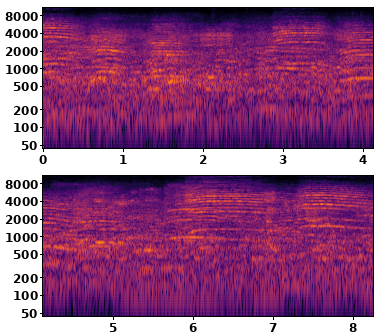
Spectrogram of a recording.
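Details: Market goats at Citeko, Plered, Purwakarta, Indonesia, calling repeatedly: quavering, wavering bleats overlap one after another across the stretch, amid constant human talk and crowd noise.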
